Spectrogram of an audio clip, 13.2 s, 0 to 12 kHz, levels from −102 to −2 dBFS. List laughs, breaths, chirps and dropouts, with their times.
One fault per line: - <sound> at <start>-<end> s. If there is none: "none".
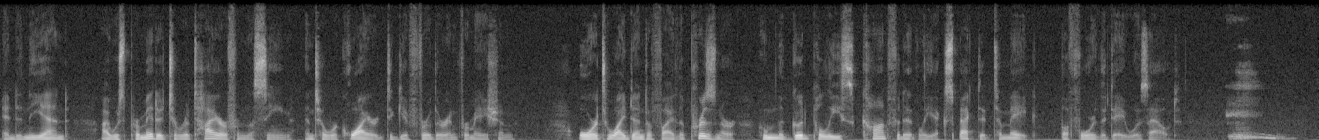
- throat clearing at 12.3-13.0 s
